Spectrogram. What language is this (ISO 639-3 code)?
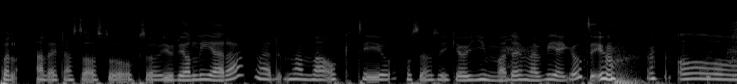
swe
